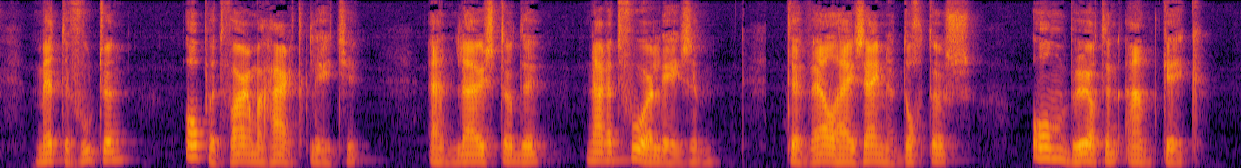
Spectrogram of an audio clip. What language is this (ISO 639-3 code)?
nld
